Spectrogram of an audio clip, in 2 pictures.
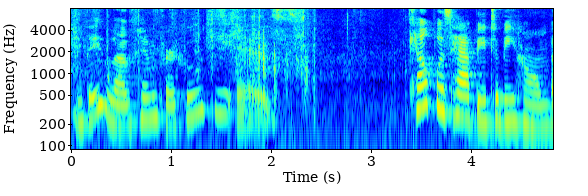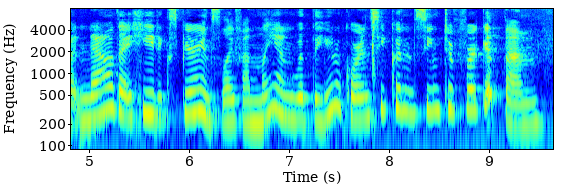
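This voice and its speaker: A woman reading a storybook aloud to young children in an animated, expressive teacher's manner. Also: fairly high pitch, slight background noise. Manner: animated, asks the listeners questions.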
